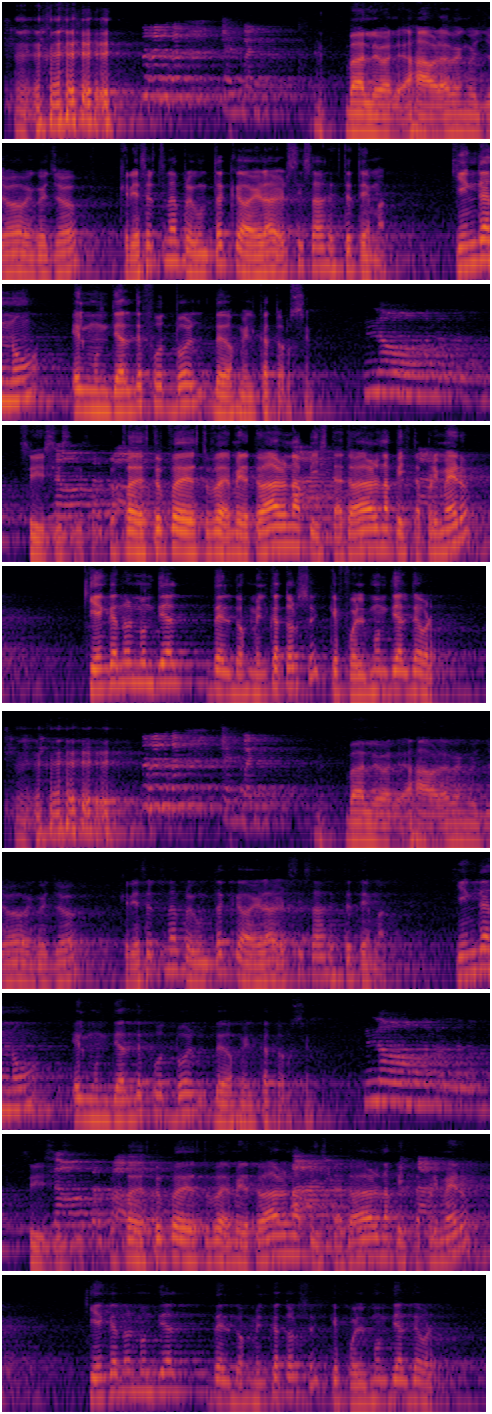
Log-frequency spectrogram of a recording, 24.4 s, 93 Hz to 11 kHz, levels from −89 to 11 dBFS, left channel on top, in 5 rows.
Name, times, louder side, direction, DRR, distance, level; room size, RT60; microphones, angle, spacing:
voice 1, 0.1-1.2 3.1-5.7 6.1-8.7 9.4-10.1 10.5-12.9 14.9-15.4 15.9-19.3 20.4-23.8, left 6 dB, 75° left, 15 dB, 0.3 m, -32 dB
voice 2, 1.4-2.6 13.4-14.6 15.0-16.1 17.5-18.2 18.6-19.0, equal, 80° right, -4 dB, 3.4 m, -41 dB
20.0 x 19.5 x 3.2 m, 2.5 s
head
